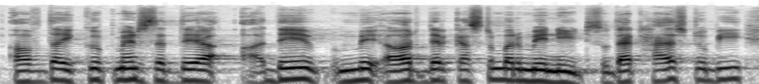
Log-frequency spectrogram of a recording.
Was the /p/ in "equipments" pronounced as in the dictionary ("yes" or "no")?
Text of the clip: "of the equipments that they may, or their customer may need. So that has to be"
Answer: yes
